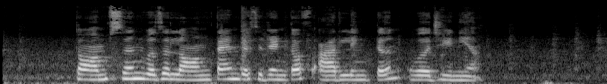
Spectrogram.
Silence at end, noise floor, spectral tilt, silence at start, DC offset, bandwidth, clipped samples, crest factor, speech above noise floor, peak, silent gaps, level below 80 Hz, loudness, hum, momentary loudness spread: 0.55 s; -44 dBFS; -5 dB/octave; 0.05 s; under 0.1%; 16.5 kHz; under 0.1%; 14 dB; 30 dB; -2 dBFS; none; -44 dBFS; -15 LUFS; none; 7 LU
